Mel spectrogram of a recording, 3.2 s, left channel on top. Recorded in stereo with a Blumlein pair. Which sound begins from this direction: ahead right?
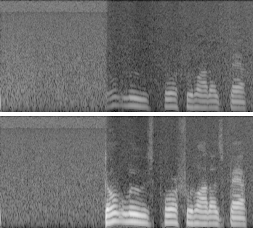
A man speaking, at 1.3 s.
